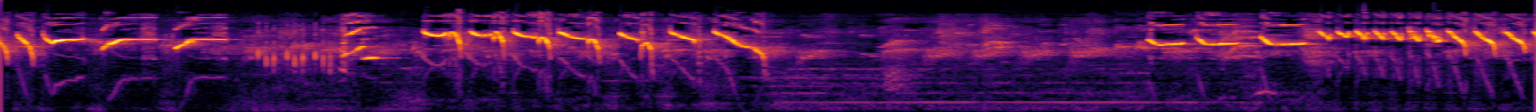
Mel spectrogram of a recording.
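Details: Canary singing a long rolling master song for tutoring other canaries; quick high trills and falling whistled notes, a pause with a steady low tone, then a fast, evenly spaced trill resumes.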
